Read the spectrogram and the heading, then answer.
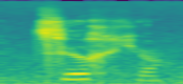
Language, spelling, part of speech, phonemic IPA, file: German, Zürcher, noun / proper noun, /ˈt͡sʏʁçɐ/, De-Zürcher.ogg
- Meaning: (noun) someone from Zürich (male or unspecified); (proper noun) a surname, from Zurich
